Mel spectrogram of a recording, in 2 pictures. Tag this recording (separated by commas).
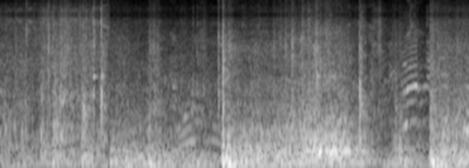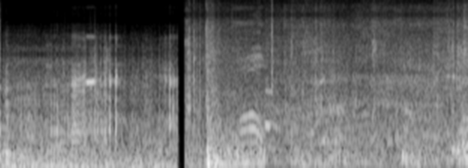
Speech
